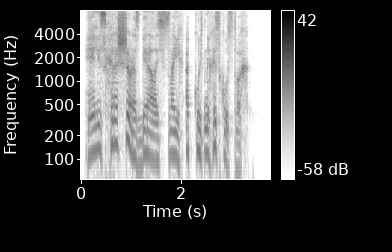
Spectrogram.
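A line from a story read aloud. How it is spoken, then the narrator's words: Muttering. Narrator (Russian): пробормотал я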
